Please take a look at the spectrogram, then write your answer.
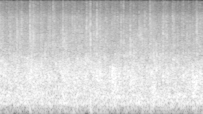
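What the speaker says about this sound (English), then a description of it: "please give him a round of big applause to Dr. Suresh Gandhi." A college event audience gives a sustained round of applause, with dense, even clapping from a crowd throughout and no voices over it.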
